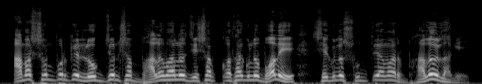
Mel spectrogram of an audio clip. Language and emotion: Bengali, happy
